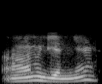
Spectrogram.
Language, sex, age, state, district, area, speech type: Dogri, male, 18-30, Jammu and Kashmir, Kathua, rural, conversation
